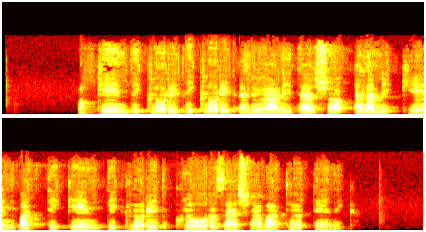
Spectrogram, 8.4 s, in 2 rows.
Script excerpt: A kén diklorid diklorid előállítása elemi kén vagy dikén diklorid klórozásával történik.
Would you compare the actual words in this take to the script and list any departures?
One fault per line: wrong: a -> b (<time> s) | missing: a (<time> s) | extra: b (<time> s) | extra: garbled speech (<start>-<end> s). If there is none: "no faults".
no faults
